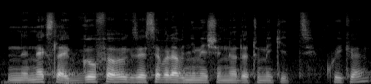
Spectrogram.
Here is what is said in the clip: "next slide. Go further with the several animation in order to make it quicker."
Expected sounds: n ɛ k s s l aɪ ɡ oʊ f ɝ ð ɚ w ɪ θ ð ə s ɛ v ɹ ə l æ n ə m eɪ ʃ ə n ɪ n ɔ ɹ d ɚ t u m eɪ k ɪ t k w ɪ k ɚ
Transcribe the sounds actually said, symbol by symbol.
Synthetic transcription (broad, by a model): n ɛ k s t l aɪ ɡ oʊ f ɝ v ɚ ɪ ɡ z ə s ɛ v l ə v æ n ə m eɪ ʃ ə n ɪ n ɔ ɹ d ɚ t u m eɪ k ɪ t k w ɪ k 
